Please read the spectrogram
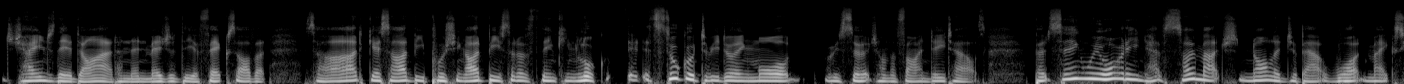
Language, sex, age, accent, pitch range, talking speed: English, male, 50-69, Australian, 145-180 Hz, 200 wpm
